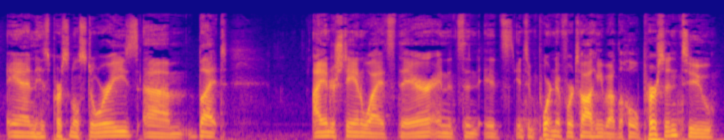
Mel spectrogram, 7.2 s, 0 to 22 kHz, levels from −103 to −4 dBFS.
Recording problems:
uneven, jittery; strongly; from 0.5 to 6.5 s

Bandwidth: 14.5 kHz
